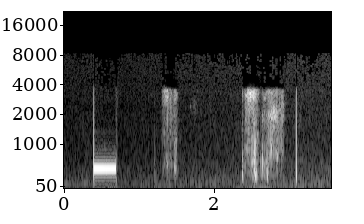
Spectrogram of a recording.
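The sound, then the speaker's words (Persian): A single steady telephone tone as a call fails to connect, followed by a few short noisy bursts. “بله متاسفانه تماس ما درست برقرار نشد”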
